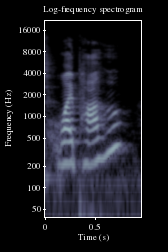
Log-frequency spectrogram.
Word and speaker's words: Waipahu: Waipahu? – I think you crushed it.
